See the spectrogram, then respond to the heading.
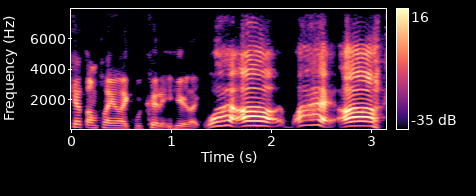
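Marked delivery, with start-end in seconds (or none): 1.3-3.1 high, loud "what?" calls; exaggerated shouts, pitched way up; mock shouting. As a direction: holler it like you can't hear. Mimicking shouting over loud noise.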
